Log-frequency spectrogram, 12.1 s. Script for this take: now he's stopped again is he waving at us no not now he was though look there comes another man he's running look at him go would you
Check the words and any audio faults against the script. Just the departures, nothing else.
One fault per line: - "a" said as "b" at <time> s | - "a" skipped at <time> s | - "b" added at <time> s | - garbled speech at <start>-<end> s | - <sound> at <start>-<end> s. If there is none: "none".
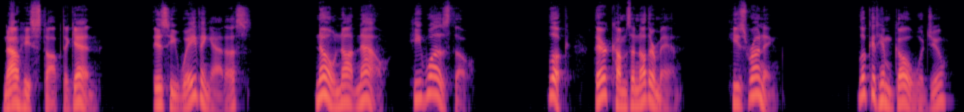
none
